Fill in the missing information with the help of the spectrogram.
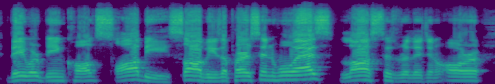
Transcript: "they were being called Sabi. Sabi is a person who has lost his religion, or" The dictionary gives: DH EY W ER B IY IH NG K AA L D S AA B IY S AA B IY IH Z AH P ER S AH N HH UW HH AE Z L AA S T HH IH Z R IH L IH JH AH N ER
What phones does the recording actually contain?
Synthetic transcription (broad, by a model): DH EY W ER B IY IH NG K AA L D S AA B IY S AA B IY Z AH P ER S AH N HH UW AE Z L AA S T HH IH Z R IH L IH JH AH N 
